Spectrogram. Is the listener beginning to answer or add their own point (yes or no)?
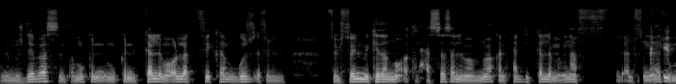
yes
